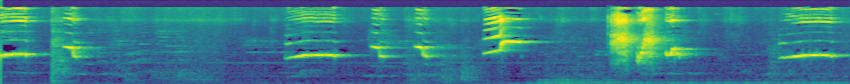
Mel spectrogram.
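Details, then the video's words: Drongo, srigunting krantil, in a master recording for tutoring songbirds: varied whistles and quick up-slurred notes, then a harsh raspy double burst and one closing whistle over a low rushing background. "MASTERAN SRIGUNTING KRANTIL FULL ISIN"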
